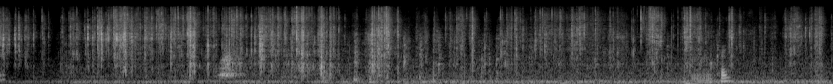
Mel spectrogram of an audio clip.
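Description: The foil wrapper of a Panini Donruss Optic basketball card pack crinkling as it is torn and peeled open by hand: a dense, irregular run of sharp crackles that goes on throughout.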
